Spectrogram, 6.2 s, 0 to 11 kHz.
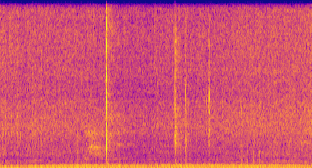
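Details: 1967 Morgan Plus 4 Drop Head Coupe four-cylinder, not run in years, first start after oil shot into cylinders: steady idle settling from about 1,200 to 800 rpm, even slightly lumpy beat, rocks a little, no knocks; sounds healthy.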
